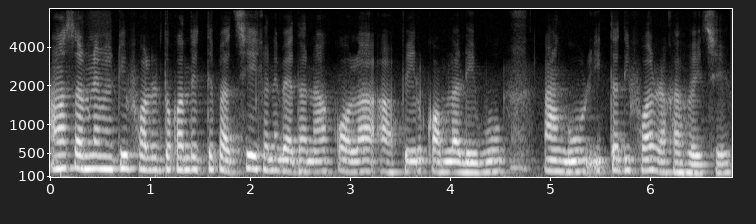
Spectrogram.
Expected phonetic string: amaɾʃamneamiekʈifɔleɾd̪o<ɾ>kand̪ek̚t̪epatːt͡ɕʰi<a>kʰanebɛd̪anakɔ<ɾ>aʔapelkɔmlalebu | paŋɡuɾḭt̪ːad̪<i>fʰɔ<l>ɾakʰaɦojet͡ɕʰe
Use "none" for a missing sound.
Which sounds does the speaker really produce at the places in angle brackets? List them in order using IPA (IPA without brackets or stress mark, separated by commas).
none, e, l, i, l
